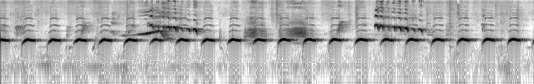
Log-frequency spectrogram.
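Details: Chestnut-bellied partridge, a bird endemic to Java, Indonesia, found in West and East Java, giving its long call: clear mid-pitched notes that hook downward, repeated steadily about three times a second, with thinner, higher bird calls above.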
